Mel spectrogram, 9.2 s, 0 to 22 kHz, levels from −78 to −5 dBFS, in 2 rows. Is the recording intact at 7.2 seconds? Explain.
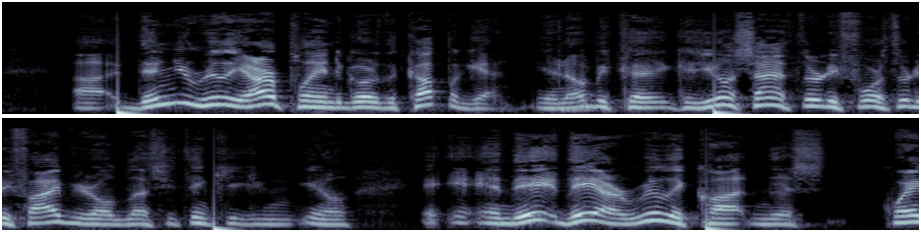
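Yes, the speech at 7.2 seconds plays through cleanly with no audible fault at that moment.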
